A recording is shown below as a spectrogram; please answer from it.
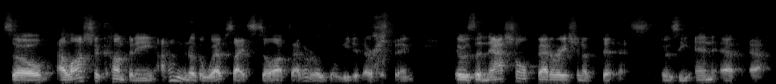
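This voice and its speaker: A man in his late twenties with a somewhat low voice tells stories as a podcast guest. His talk is loose and slangy, and he drops into the voices of people he quotes. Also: fast. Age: 20s. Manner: lively, slangy, acts out quotes. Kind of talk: casual storytelling in an interview.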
